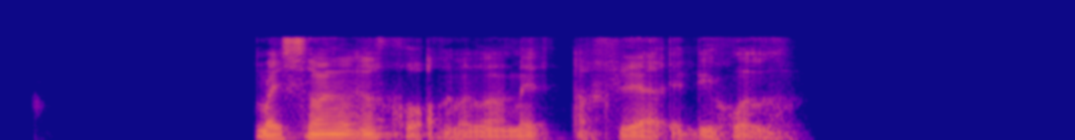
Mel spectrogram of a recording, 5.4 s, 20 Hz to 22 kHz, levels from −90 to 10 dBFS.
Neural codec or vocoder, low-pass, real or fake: codec, 16 kHz, 1 kbps, FunCodec, trained on Chinese and English, 50 frames a second; 7.2 kHz; fake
